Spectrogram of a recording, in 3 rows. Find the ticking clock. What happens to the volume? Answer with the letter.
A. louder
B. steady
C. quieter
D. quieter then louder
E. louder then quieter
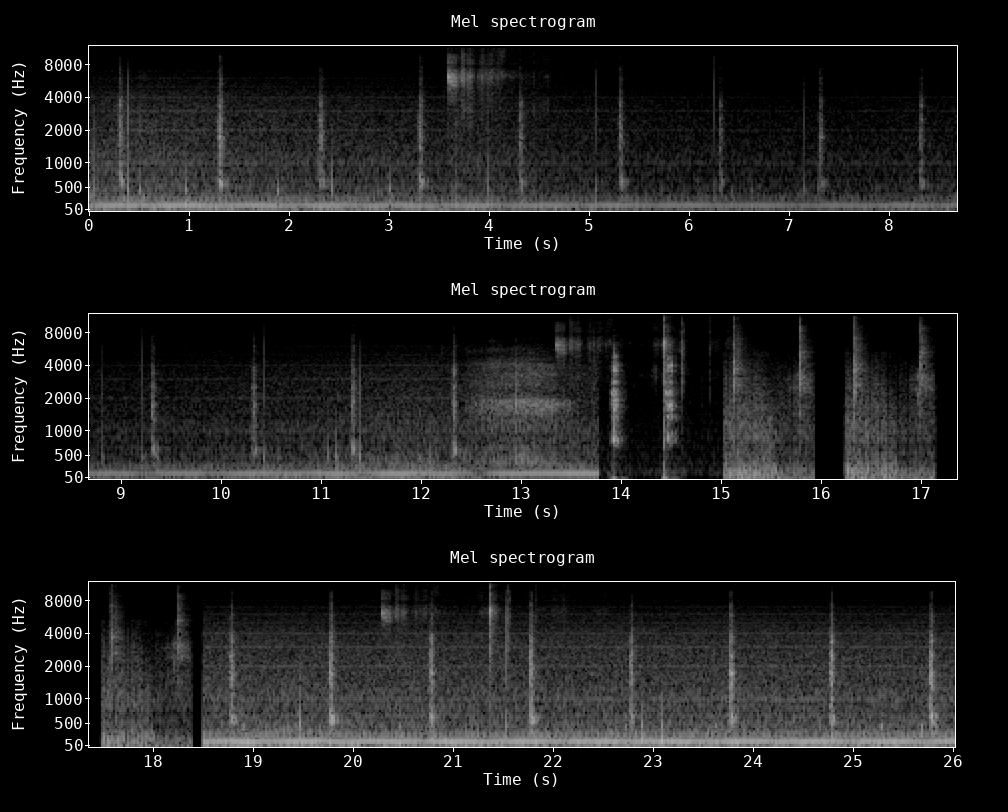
D.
